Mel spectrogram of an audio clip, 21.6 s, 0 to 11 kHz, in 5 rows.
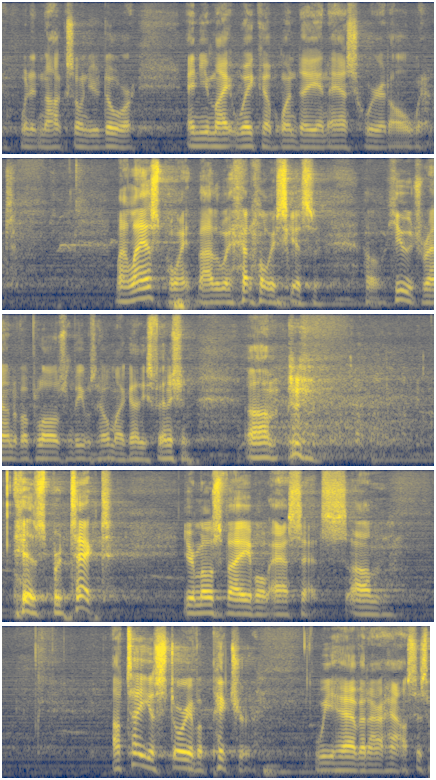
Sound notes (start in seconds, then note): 11.2 laughter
